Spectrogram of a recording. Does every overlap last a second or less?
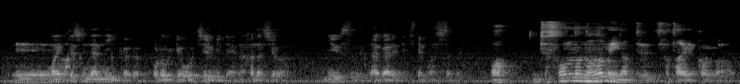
Yes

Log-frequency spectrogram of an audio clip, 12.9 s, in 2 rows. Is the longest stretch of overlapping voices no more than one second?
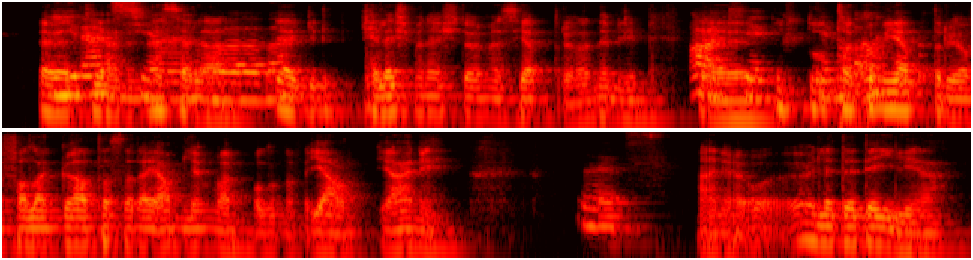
No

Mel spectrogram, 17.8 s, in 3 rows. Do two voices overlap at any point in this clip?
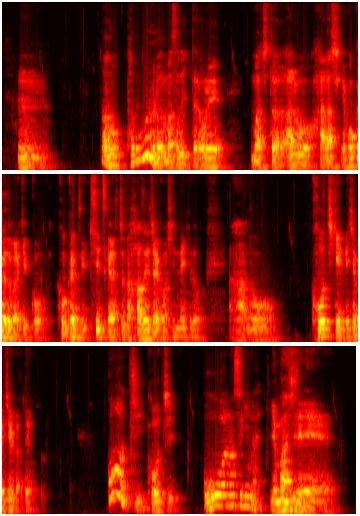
No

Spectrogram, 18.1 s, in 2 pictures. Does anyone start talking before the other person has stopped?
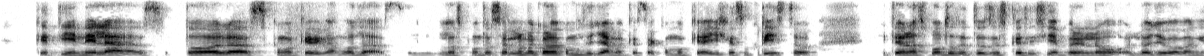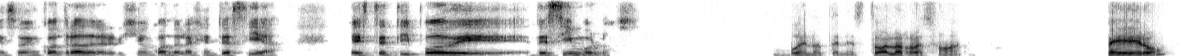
No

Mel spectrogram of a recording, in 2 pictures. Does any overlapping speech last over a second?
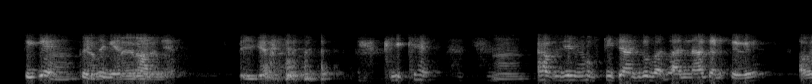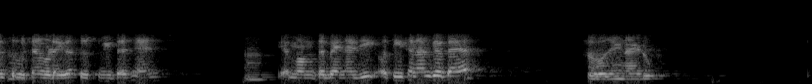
Yes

